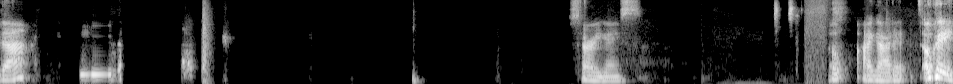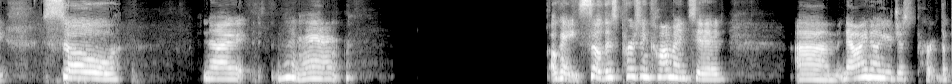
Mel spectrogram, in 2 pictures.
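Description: A woman speaks with animation over an online call, pausing now and then.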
